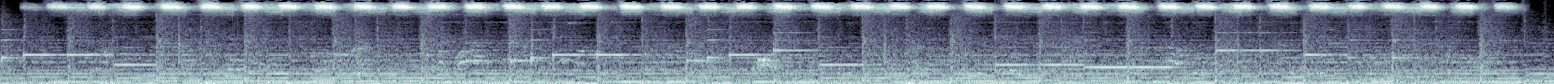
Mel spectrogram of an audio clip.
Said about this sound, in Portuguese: Eu fiz um teste. Ouçam a gravação deste grilo cantor aqui da minha rua.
